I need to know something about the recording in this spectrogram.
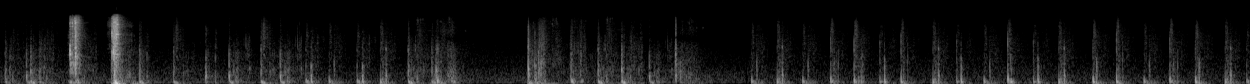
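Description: Footsteps thud quickly and evenly on hard ground.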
